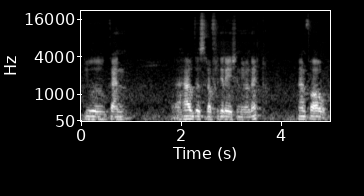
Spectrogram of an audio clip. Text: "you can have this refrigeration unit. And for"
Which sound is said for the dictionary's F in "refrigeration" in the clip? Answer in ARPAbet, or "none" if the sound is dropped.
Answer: F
